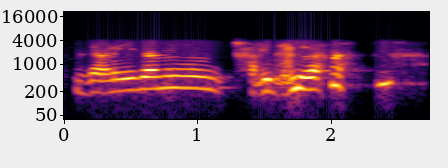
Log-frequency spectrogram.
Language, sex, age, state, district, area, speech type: Odia, male, 45-60, Odisha, Nabarangpur, rural, conversation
